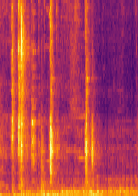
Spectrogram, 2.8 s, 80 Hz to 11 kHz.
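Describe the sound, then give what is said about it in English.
Several doors slam shut in quick succession at Soundstage 33, heavy thuds landing over a low continuous rumble before things settle into quiet. “So, naturally we came right over, but when we got inside, all the doors slammed shut.”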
